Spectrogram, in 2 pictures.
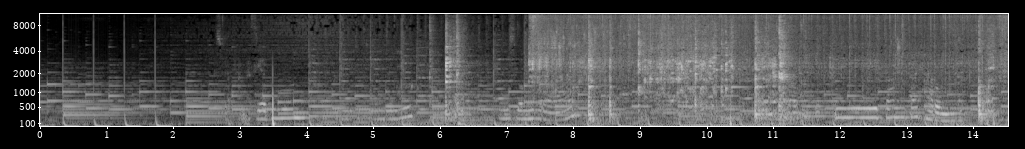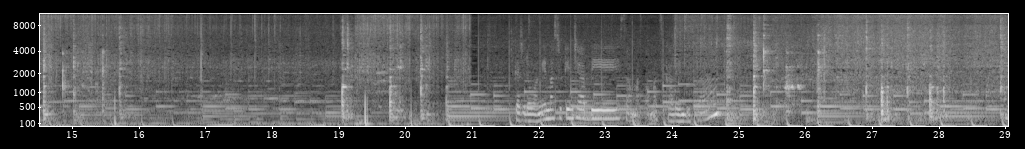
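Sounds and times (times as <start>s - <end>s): shallots sizzling in oil: 4.1s - 6.5s, 7.2s - 29.0s
spatula scraping a pan: 7.4s - 11.6s, 14.0s - 16.1s, 19.0s - 20.9s, 24.8s - 29.0s.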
